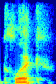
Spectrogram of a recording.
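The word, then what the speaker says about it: Qlik: um powerbi Tableau and click which I think is spelled Q or qli k um are all really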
